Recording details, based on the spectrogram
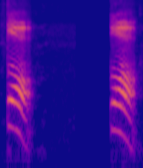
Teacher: تو کو موٹا ادا کرنا ہے. اس کے لیے ہم نے اپنے ہونٹوں کو گول کرنا ہے اور ادا کرنا ہے تو.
